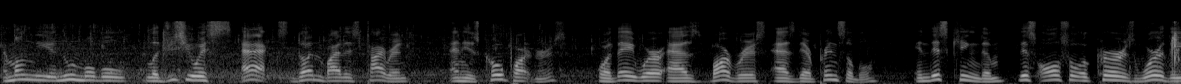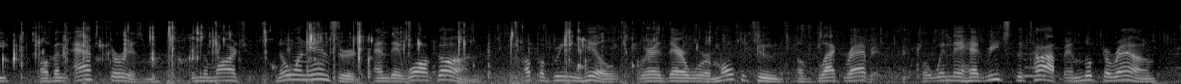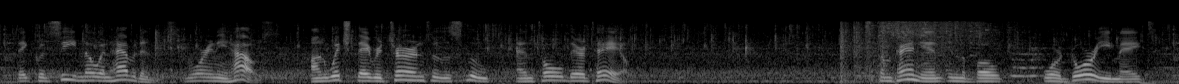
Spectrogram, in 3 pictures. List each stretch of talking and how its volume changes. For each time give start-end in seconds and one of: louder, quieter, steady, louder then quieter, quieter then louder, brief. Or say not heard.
0.0-29.9 steady
32.2-35.1 brief.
